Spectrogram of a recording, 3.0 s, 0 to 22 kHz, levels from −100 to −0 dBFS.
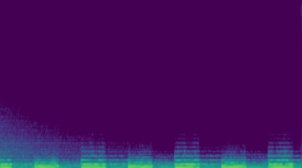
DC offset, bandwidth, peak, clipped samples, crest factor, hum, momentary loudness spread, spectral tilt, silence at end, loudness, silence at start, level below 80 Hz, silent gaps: under 0.1%; 2.4 kHz; -16 dBFS; under 0.1%; 14 dB; none; 2 LU; -12.5 dB/octave; 0 s; -30 LUFS; 0 s; -52 dBFS; none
